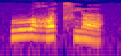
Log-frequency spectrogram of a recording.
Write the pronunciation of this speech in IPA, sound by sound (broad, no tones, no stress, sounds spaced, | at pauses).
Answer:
u ʁʷ ə t͡s j ɜ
